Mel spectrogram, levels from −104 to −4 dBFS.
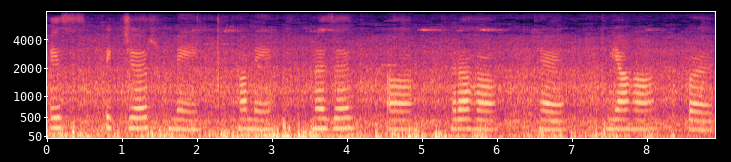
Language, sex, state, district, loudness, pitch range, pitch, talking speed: Hindi, female, Chandigarh, Chandigarh, -16 LUFS, 200-230 Hz, 220 Hz, 75 wpm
